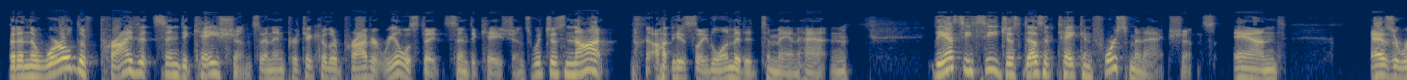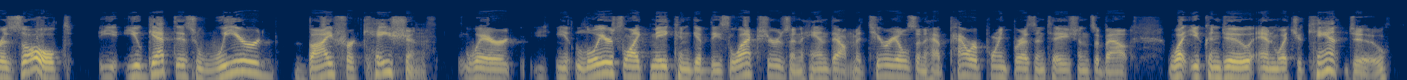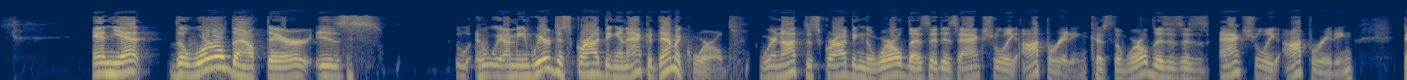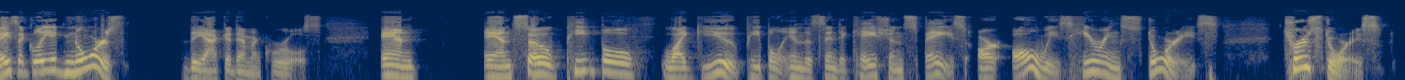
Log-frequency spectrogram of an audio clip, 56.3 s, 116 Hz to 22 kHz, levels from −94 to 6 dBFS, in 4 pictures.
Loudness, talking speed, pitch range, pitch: -22 LUFS, 125 wpm, 125-180 Hz, 145 Hz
